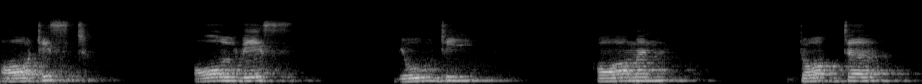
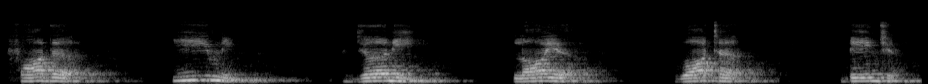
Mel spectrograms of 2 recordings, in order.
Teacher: all these are first syllables stressed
